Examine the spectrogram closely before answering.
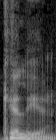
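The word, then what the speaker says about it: Cillian: you don't mind yeah to um Bond um klian is that how you pronounce it Killian it is indeed and I completely agree with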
